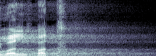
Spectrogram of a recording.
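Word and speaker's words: والفتح: membacanya idza jaa nasrullahi wal fath. Fat, padahal itu di situ ada hak dan harus diperlihatkan. Nah, itu membacanya hak itu harus disukunkan. Wal fath, jadi ada suara hak matinya, wal fath.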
